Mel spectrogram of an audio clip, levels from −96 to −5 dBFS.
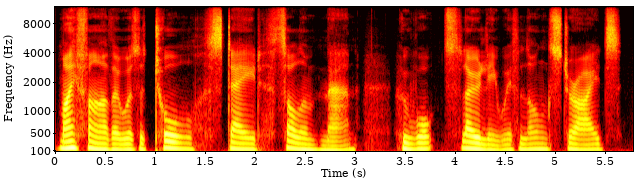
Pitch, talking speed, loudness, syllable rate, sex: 130 Hz, 145 wpm, -21 LUFS, 3.7 syllables/s, male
